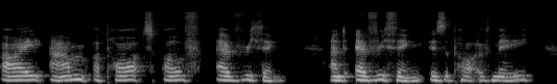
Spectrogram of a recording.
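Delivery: ordinary delivery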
